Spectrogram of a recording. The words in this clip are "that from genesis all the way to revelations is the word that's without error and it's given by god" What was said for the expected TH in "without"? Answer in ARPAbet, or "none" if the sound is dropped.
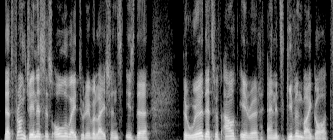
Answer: TH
